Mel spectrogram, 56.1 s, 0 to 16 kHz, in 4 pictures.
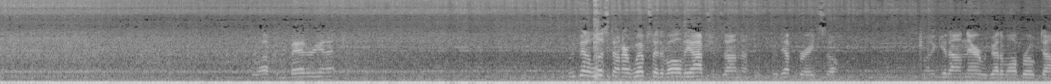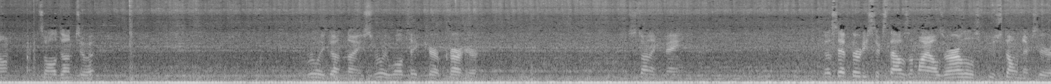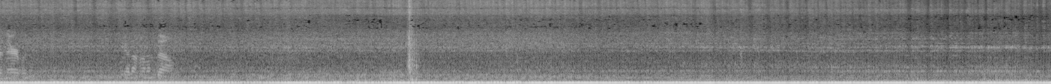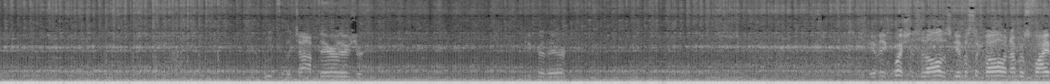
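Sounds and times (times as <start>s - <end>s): car engine idling: 0.0s - 56.0s.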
